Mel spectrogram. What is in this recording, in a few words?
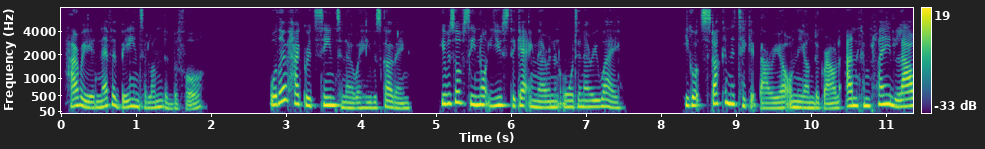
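English UK, Narrative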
